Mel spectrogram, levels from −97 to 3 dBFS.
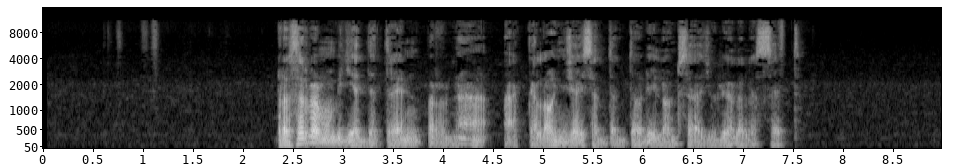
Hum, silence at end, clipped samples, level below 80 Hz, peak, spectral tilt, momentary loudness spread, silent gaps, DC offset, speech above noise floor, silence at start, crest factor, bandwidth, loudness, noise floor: none; 1.45 s; under 0.1%; -50 dBFS; 0 dBFS; -4.5 dB/octave; 13 LU; none; under 0.1%; 45 dB; 1.1 s; 26 dB; 11.5 kHz; -25 LUFS; -70 dBFS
